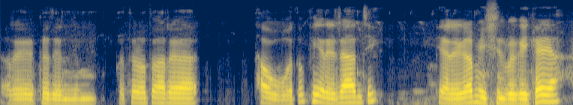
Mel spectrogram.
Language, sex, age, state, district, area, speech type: Bodo, male, 60+, Assam, Udalguri, rural, spontaneous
